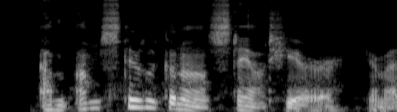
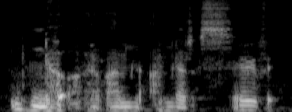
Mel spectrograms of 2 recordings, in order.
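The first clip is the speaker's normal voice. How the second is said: ordinary talk, nothing marked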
